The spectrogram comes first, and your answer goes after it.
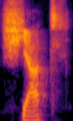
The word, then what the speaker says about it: fjall: The J is like a Y. So again, the word for mountain, fjall is FJ, fjall, double L, TL.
